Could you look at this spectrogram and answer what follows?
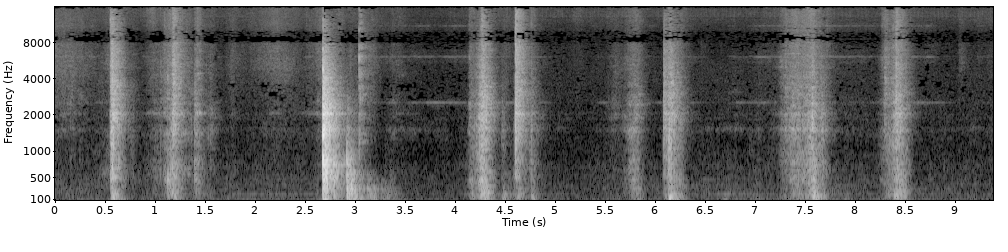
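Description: Freshly baked loaves being turned out of metal loaf tins onto a wire cooling rack: about ten separate knocks and clunks of tins and crusty loaves, the loudest about three seconds in.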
